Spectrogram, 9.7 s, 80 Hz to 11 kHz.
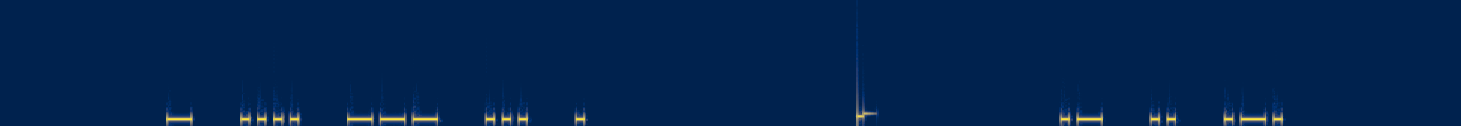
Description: Morse code, heard as a keyed tone, about 22 wpm, spaced as for 16 wpm, 700 Hz. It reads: THOSE AIR
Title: 2x Character Spacing - Top 300 Words - 22wpm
